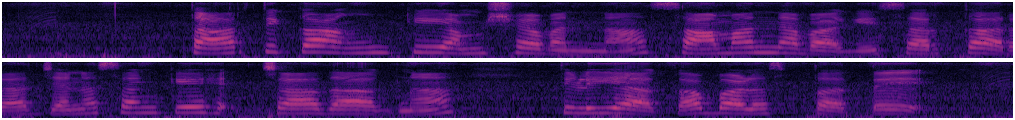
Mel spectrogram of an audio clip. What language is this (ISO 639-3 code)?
kan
